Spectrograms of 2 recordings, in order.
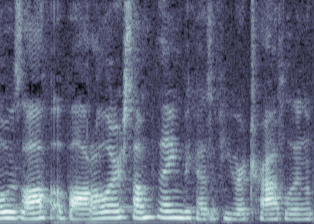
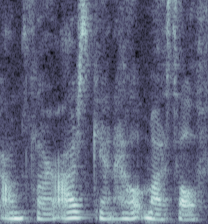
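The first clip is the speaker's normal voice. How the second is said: usual speaking voice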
